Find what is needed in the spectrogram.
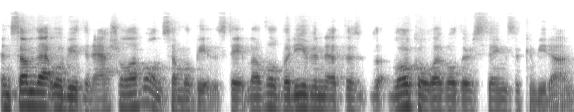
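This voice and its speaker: His tone is dark and mellow, at a medium pitch with fairly even intonation. The man speaks very fast, with hardly any pauses. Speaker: climate activist and teacher. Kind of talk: prepared talk at a town hall forum. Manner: many fillers and hesitations.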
